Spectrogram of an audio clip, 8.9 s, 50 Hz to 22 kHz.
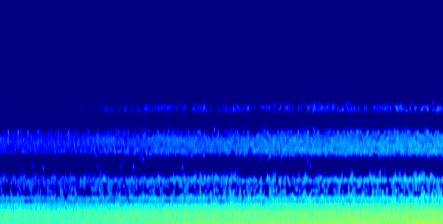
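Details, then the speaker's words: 2019 Kanglim 2056 truck crane after a central collector seal replacement, slewing with a 1-tonne load: a steady, even hum of hydraulic oil flowing through the lines, with no grinding or jerking; normal. "сейчас мы будем поворачивать и смотрю так и но пока все хорошо никаких посторонних звуков не наблюдается установка идет ровно"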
